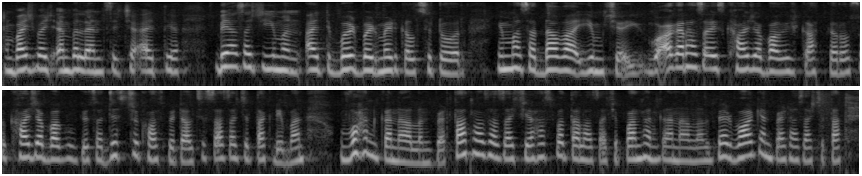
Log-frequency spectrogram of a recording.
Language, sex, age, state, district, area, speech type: Kashmiri, female, 30-45, Jammu and Kashmir, Baramulla, rural, spontaneous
